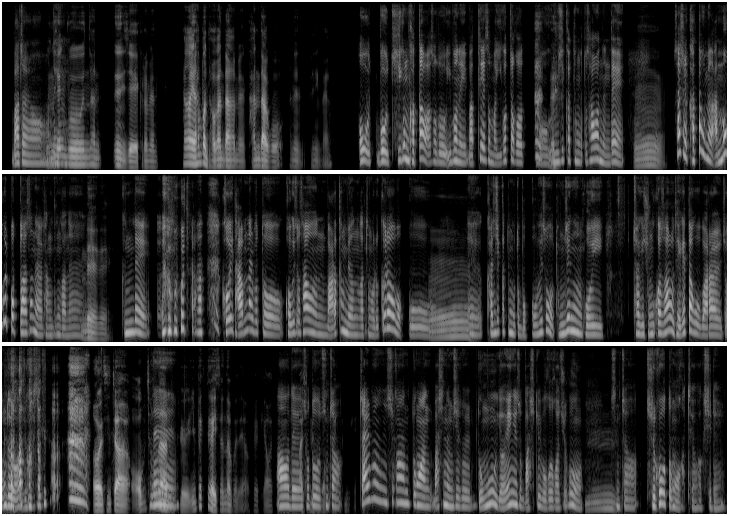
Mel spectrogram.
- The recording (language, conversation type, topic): Korean, podcast, 음식 때문에 떠난 여행 기억나요?
- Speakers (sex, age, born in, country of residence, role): female, 20-24, South Korea, Japan, guest; male, 30-34, South Korea, South Korea, host
- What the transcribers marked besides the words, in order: laugh; laugh; laughing while speaking: "뭐 다"; laugh; laughing while speaking: "정도여 가지고 지금"; laugh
